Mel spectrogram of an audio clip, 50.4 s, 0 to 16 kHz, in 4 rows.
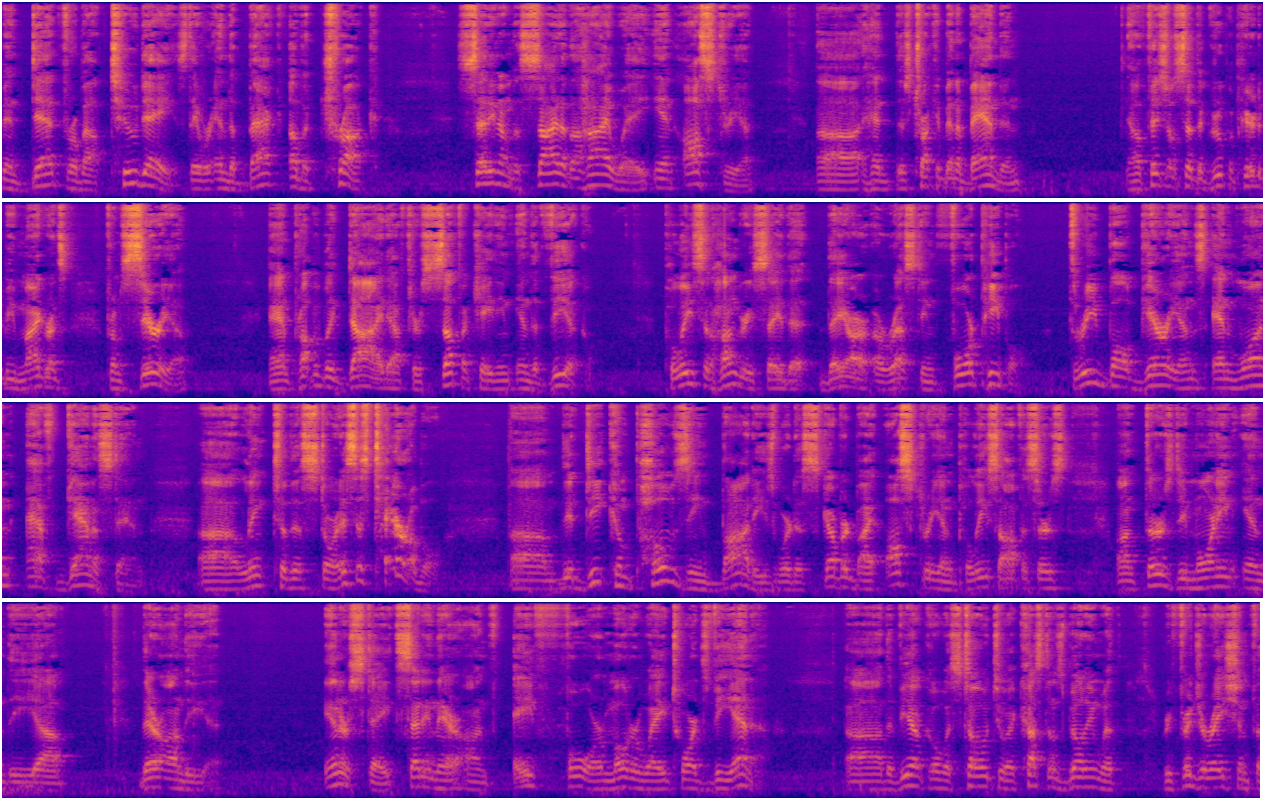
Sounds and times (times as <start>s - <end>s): Speech: 0.0s - 3.8s, 4.6s - 10.3s, 11.2s - 14.5s, 15.3s - 18.6s, 19.2s - 29.6s, 30.3s - 38.6s, 39.2s - 40.1s, 41.0s - 45.5s, 46.3s - 50.4s.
